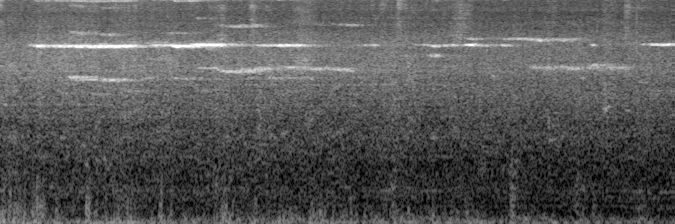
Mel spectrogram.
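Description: Train wheels squealing on the rails: several thin, high-pitched squeals come and go over a steady low rumble of the moving train.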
